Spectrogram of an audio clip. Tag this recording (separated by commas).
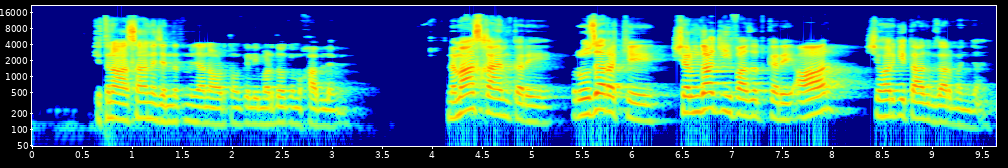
Speech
